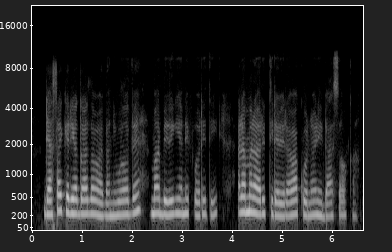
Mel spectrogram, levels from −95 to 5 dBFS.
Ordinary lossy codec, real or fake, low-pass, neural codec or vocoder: Opus, 16 kbps; fake; 9.9 kHz; codec, 24 kHz, 0.9 kbps, WavTokenizer, medium speech release version 2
